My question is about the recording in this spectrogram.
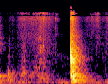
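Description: A single sudden knock on the table about one and a half seconds in, after a quiet stretch of low room sound.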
